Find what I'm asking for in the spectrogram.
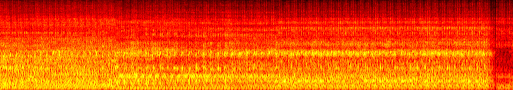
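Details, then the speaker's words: Newly bought old diesel tractor, needing service, running at idle: even diesel clatter and steady fan rush, no missed beats or heavy knocks, then a clean shutdown; engine and power take-off seem mechanically sound. "It's not bad in terms of sound. Mechanically, everything seems to hold up, even the power take-off."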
